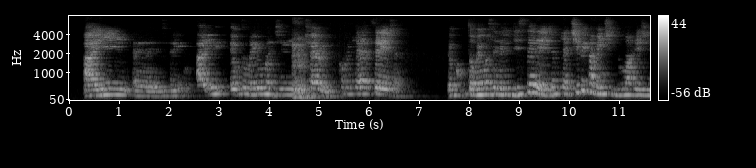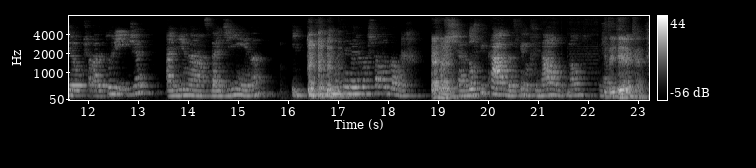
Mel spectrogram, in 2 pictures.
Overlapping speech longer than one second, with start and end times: none

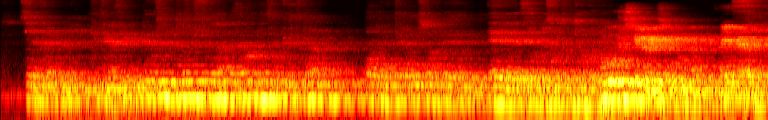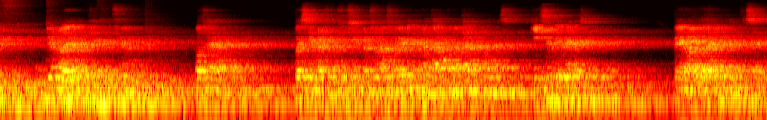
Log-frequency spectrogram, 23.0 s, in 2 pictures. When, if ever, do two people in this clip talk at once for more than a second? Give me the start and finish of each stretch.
none

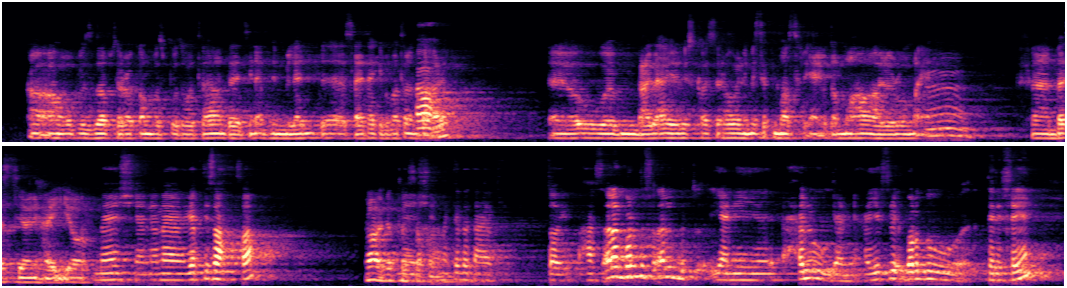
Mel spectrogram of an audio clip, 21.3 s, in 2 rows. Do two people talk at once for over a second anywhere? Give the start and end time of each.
none

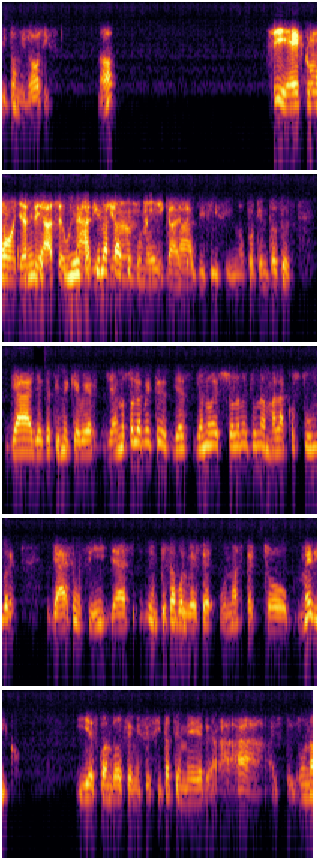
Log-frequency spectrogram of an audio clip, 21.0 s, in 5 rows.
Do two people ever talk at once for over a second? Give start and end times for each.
4.1-6.7

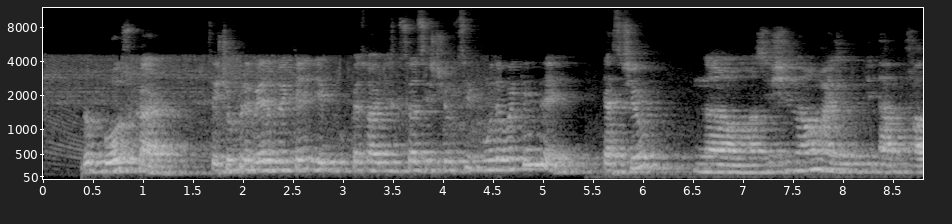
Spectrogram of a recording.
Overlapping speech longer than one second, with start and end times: none

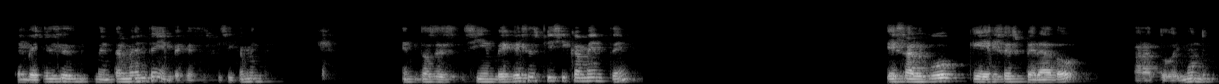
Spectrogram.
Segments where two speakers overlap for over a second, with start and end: none

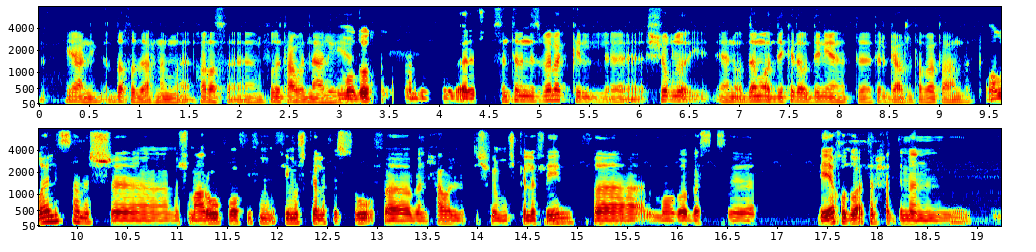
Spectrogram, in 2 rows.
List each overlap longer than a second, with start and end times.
none

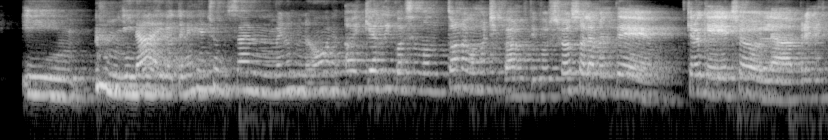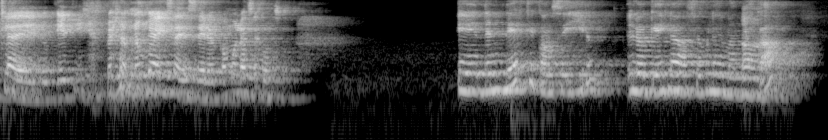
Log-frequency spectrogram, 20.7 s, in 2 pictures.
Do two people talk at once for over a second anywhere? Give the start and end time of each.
none

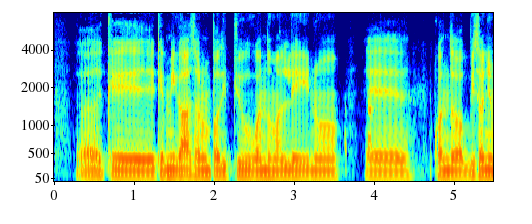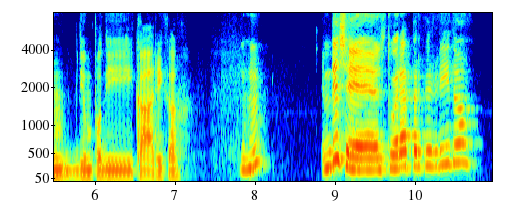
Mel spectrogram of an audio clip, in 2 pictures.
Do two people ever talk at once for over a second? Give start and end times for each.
none

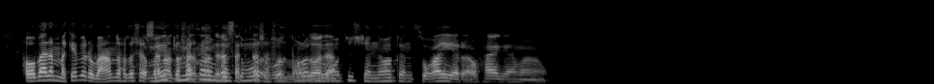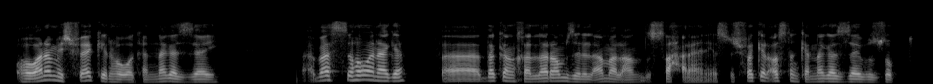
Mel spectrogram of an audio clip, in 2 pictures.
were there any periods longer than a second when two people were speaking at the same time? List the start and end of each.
1.4-3.4

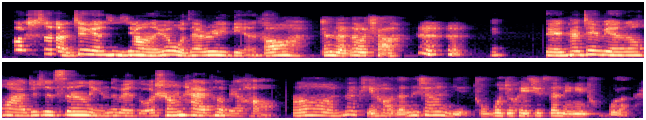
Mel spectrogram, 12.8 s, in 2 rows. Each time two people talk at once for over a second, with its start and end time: none

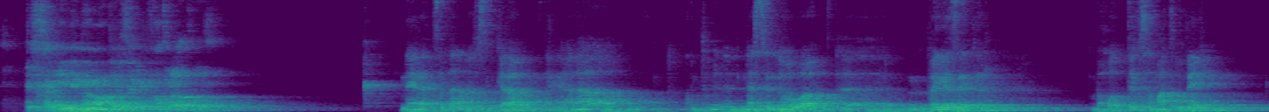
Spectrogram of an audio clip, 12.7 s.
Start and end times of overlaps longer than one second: none

